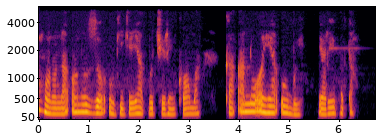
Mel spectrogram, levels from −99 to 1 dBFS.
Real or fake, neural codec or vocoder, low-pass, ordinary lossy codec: real; none; 5.4 kHz; AAC, 48 kbps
